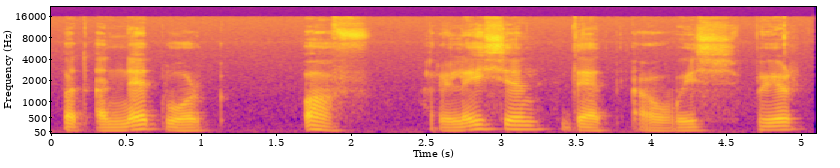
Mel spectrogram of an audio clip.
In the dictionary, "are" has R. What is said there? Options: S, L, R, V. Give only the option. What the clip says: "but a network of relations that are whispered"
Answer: L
